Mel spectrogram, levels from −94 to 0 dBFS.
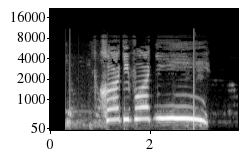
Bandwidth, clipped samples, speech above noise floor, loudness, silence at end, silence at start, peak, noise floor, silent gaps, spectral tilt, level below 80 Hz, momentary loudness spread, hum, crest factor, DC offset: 7.4 kHz; under 0.1%; 45 dB; -8 LUFS; 0.65 s; 0.3 s; 0 dBFS; -53 dBFS; none; -5.5 dB/octave; -52 dBFS; 23 LU; none; 10 dB; under 0.1%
